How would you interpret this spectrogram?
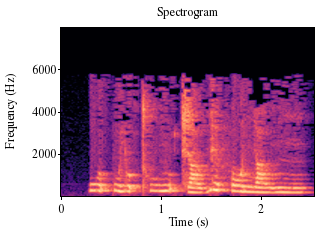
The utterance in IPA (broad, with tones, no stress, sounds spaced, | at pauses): w ʊ˦ ʔ p u˦˨ j ʊ˦ ʔ tʰ u˦ ŋ ʊ˦ ʔ t͡ɕ a˨ ʊ̯ ɡ e˦˨ θ ɔ˨ ɲ a˨ ʊ̯ ŋ ĩ˨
